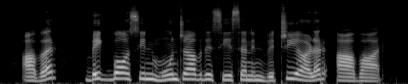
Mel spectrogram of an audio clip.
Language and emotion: Tamil, neutral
